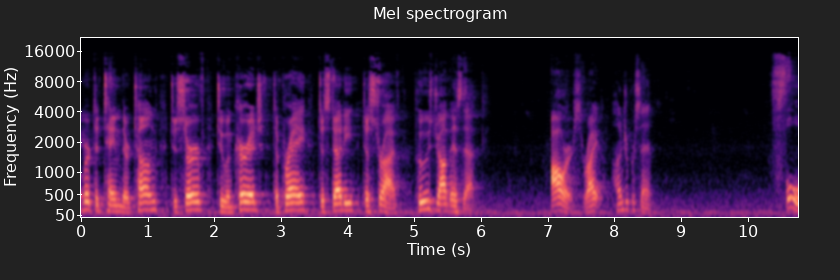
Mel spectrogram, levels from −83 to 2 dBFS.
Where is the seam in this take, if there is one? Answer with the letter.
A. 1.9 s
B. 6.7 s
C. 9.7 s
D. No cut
A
